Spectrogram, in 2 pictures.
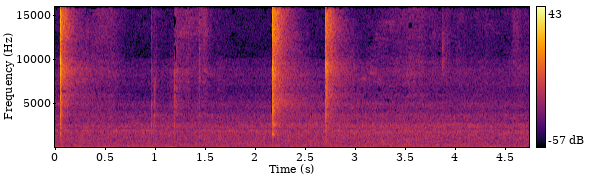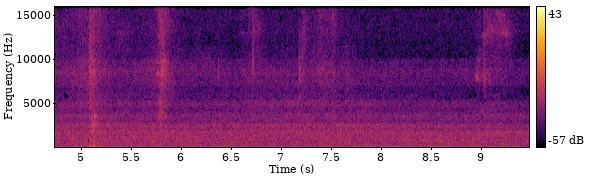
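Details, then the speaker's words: Seized engine after a wrong-part sump gasket left an air gap at the oil pump suction tube; with correct gasket and 17 L oil refilled, starter gives sharp isolated clicks over a low hum, no cranking at all. "So that works. Okay. You can hear the clicking sounds."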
